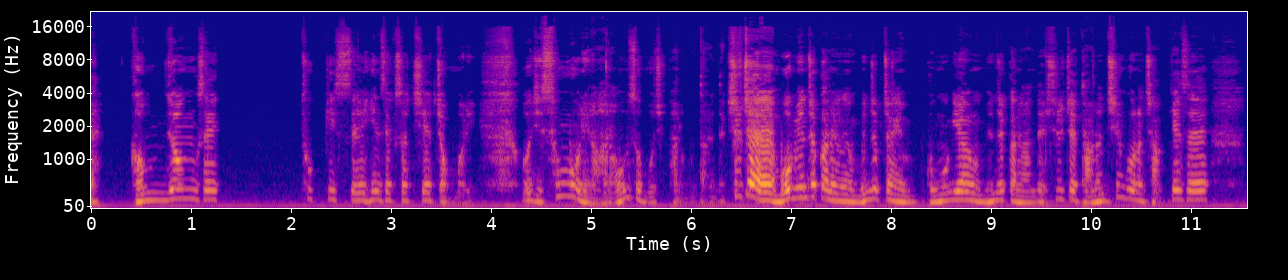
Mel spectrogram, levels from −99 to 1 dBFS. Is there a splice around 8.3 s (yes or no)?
no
